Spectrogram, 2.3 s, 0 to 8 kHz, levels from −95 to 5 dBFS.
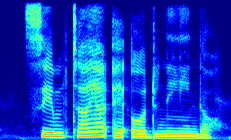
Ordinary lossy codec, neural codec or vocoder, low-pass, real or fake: none; codec, 16 kHz, 2 kbps, X-Codec, HuBERT features, trained on LibriSpeech; none; fake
